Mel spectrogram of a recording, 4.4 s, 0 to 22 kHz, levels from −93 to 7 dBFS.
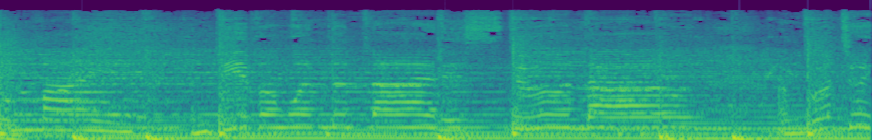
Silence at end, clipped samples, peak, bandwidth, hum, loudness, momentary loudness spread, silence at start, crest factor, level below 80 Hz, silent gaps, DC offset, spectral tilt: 0 s; under 0.1%; 0 dBFS; 16.5 kHz; none; -12 LUFS; 2 LU; 0 s; 10 dB; -16 dBFS; none; under 0.1%; -5 dB/octave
